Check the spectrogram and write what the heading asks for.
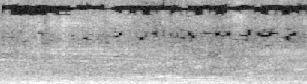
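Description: Indistinct voices of people nearby over a steady low rumble, with no words clear.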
